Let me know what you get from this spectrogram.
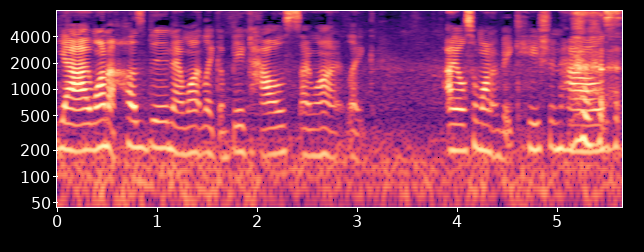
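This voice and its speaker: A woman with an American accent speaks at a moderate pace amid noticeable background noise and audible room echo. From Taiwan, from age five after early childhood in New York. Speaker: interviewee sharing childhood memories. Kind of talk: casual interview.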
